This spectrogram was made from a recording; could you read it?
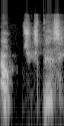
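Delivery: put-on very quiet, hushed little-boy whisper. Telling a story where a little boy answers a realtor's call, whispering. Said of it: "and he's whispering".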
